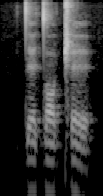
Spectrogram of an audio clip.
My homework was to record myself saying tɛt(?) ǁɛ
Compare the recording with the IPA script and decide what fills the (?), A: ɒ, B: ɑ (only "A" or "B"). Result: A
